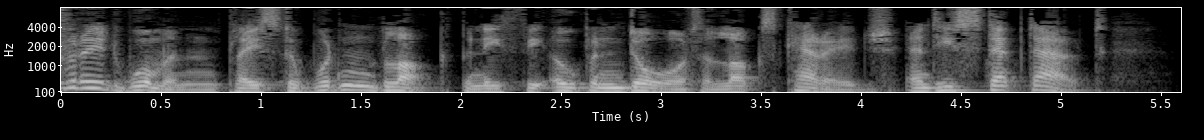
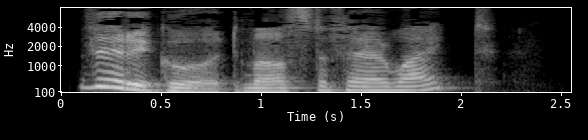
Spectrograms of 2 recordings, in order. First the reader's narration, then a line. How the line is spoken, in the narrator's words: said the footman smoothly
